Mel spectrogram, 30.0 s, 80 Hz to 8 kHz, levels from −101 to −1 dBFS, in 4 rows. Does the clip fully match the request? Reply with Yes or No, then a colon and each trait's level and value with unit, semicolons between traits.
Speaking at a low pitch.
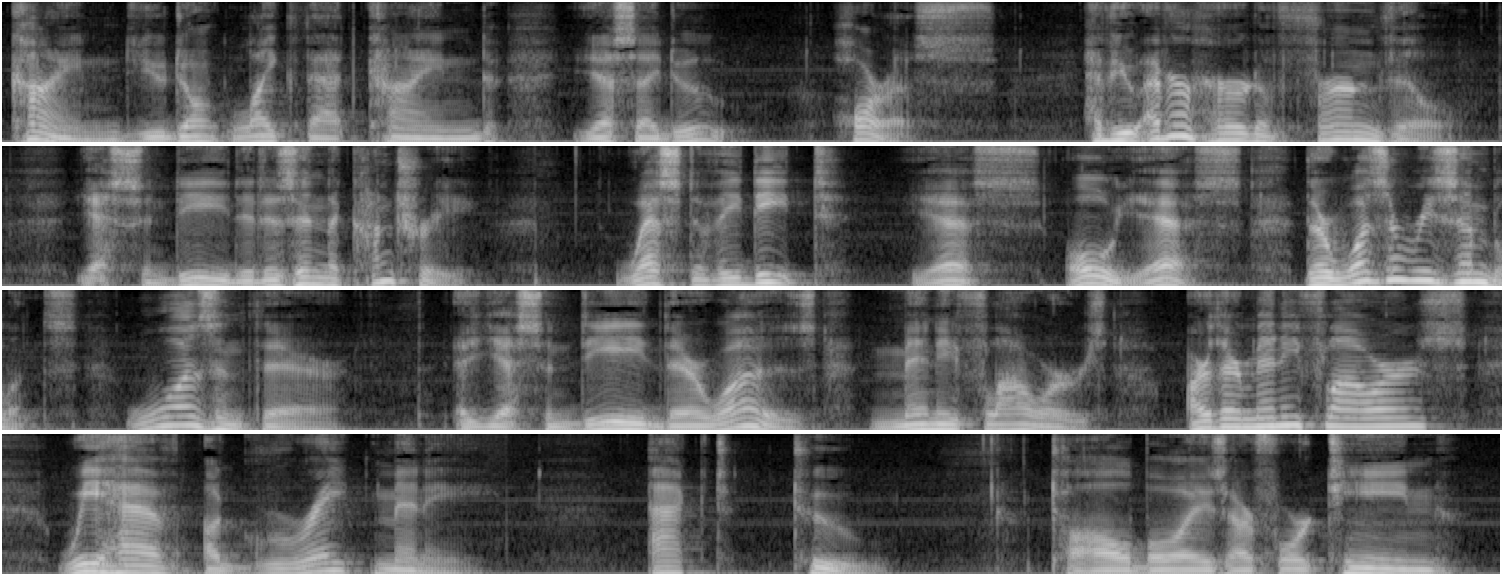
Yes: low, 105 Hz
